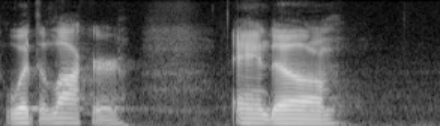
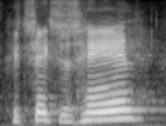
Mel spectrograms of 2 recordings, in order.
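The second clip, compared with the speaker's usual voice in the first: ordinary delivery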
